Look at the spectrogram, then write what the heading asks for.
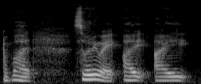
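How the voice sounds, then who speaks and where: Excitable woman with a slightly croaky voice. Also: fairly low pitch, normal speed. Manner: gushing and excitable, laughing often. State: recovering from a sore throat. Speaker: podcast host. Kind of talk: casual storytelling to viewers.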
